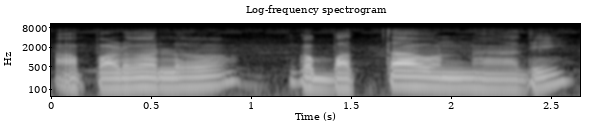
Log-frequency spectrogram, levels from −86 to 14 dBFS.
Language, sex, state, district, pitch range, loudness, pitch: Telugu, male, Telangana, Mahabubabad, 110-125 Hz, -16 LUFS, 115 Hz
